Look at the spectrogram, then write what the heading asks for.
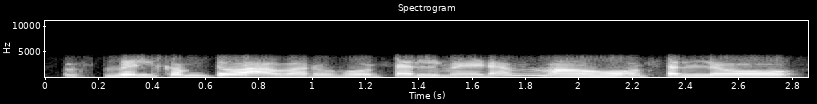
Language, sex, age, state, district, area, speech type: Telugu, female, 30-45, Telangana, Ranga Reddy, rural, conversation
